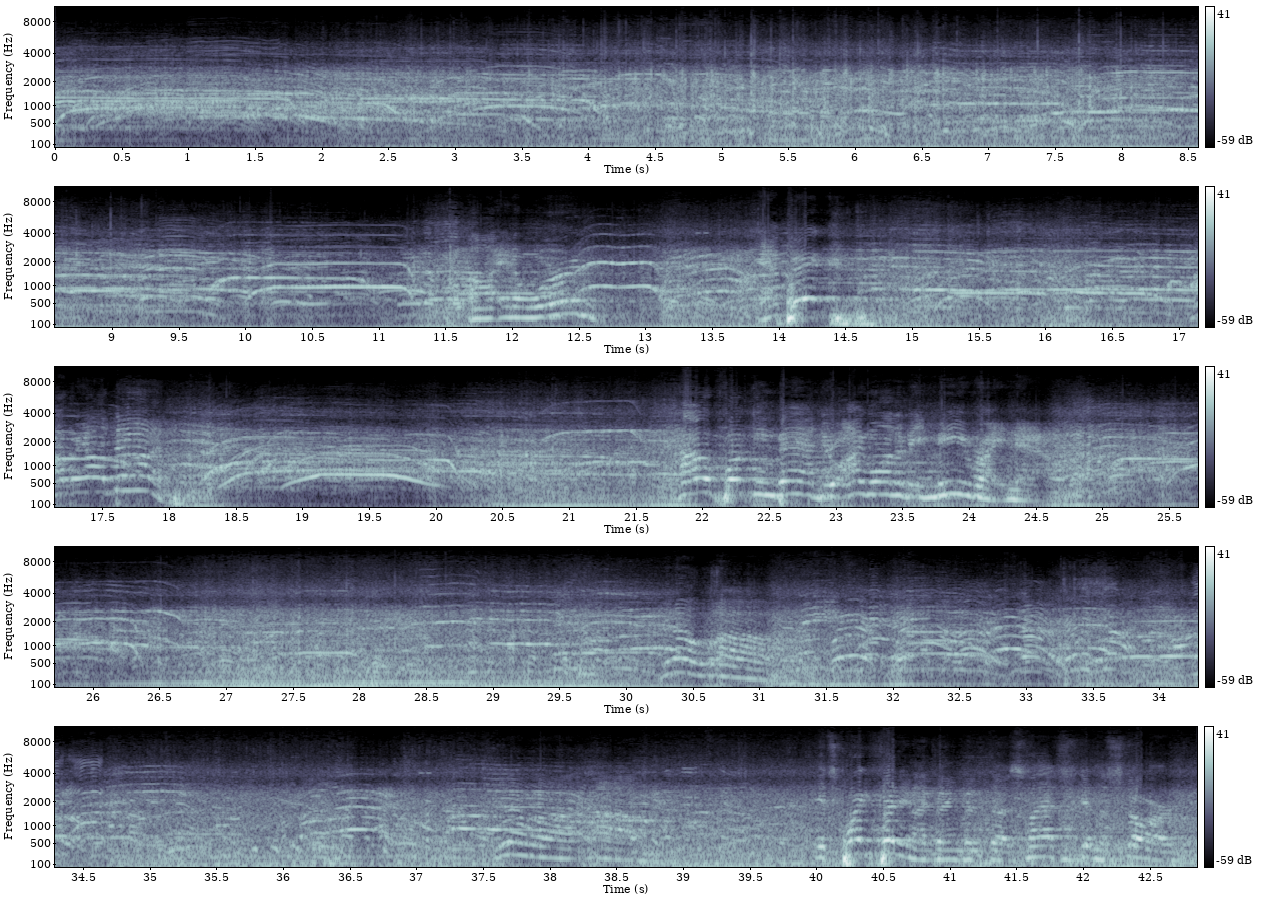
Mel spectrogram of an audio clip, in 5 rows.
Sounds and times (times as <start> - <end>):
Male speech, man speaking: 11.6 - 12.6, 13.8 - 14.7, 17.1 - 18.1, 21.8 - 24.6, 30.3 - 31.8, 37.6 - 38.9, 40.0 - 42.8.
